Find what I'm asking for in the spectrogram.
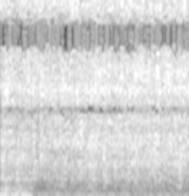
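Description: Organic rainbow baby carrots and jicama frying in a pot, with a steady close hiss and sizzle running evenly throughout and faint scraping as they are stirred.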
